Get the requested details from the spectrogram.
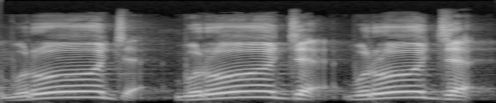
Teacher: Ingat huruf jim itu tidak berdesis. Jangan sampai berdesis ya. Jangan sampai berdesis.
